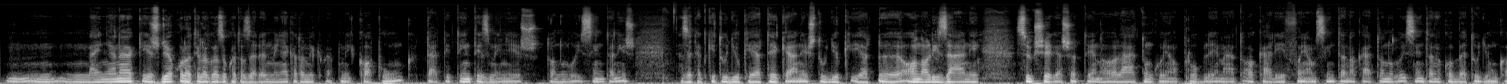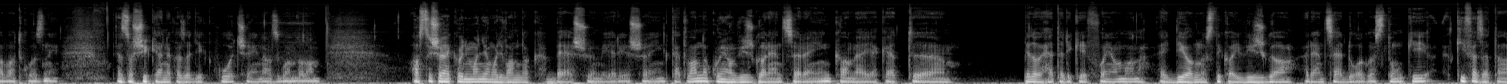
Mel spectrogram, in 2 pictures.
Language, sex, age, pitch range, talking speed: Hungarian, male, 40-59, 115-135 Hz, 150 wpm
